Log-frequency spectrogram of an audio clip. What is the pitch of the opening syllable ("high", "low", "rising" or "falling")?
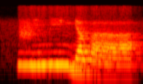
high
